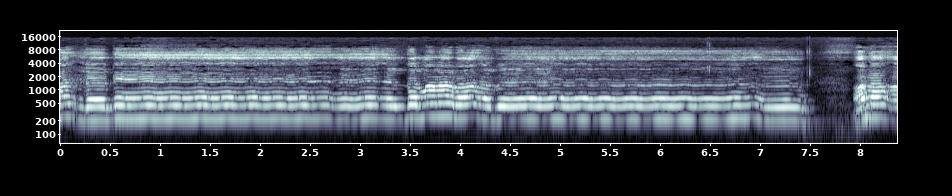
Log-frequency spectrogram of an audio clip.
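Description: A man singing an unaccompanied uzun hava, the free-rhythm Turkish folk song: one long held note with wavering ornaments. The note breaks off about seven seconds in, and he starts again just before the end.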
